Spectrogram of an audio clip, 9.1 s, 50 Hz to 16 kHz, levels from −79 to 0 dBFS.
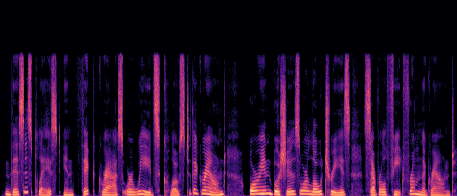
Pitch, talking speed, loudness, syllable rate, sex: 215 Hz, 150 wpm, -18 LUFS, 3.5 syllables/s, female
